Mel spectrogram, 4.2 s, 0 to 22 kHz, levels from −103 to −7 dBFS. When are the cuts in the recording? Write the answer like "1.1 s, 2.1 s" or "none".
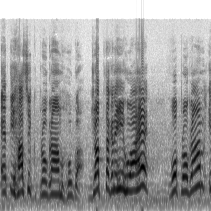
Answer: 1.7 s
